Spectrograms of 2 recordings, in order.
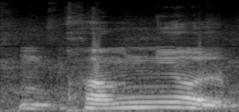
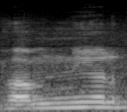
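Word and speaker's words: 법률: এখানে বলা হচ্ছে যে ভমনিউল ভমনিউল খিয়ক মানে হচ্ছে আইনি প্রশিক্ষণ এখানে আমরা ভমনিউ কেন উচ্চারণ করছি এর উচ্চারণটা একটু আমরা দেখি যদি বিপের পরে রিয়ল আসে এটা নিয়নের মত উচ্চারণ হয় আর এই নিয়নের মত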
